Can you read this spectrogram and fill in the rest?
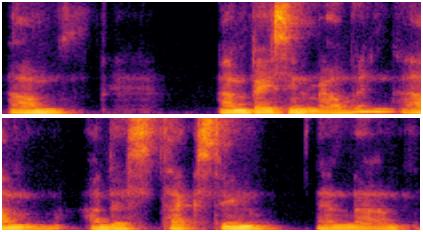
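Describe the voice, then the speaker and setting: A man from Malaysia giving an online science lecture, speaking with frequent ums, pauses and restarts. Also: medium pitch, warm tone. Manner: hesitant, many ums and restarts.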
